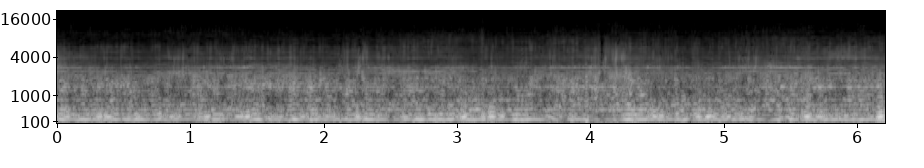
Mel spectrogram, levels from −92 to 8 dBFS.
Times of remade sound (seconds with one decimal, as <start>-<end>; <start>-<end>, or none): 0.0-6.2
